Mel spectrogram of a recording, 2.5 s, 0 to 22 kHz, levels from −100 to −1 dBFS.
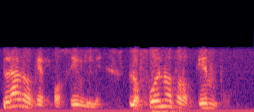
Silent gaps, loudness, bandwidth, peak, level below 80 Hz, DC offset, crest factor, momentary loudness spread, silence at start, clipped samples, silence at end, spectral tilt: none; -20 LUFS; 4 kHz; -4 dBFS; -42 dBFS; under 0.1%; 16 dB; 9 LU; 0 s; under 0.1%; 0.05 s; -4.5 dB/octave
